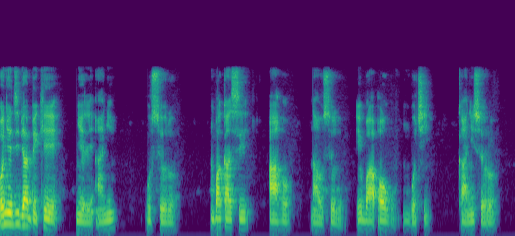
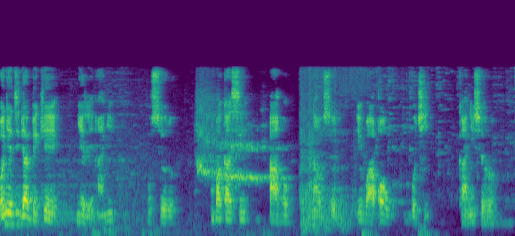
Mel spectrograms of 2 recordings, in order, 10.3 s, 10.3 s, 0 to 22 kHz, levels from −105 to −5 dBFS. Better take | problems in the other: first | noise reduction (classical method WPE with log-MMSE)

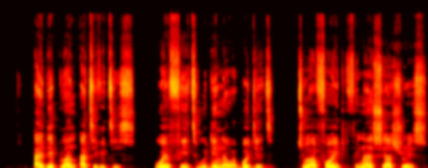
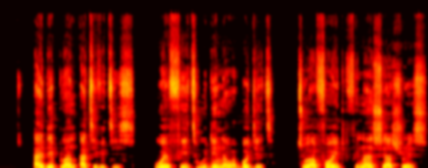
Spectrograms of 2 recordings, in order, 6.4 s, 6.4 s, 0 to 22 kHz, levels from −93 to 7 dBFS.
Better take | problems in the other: second | noise reduction (neural mask model DeepFilterNet 3)

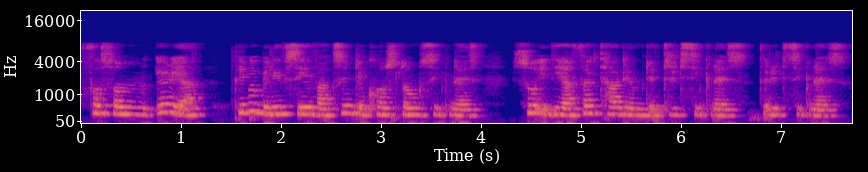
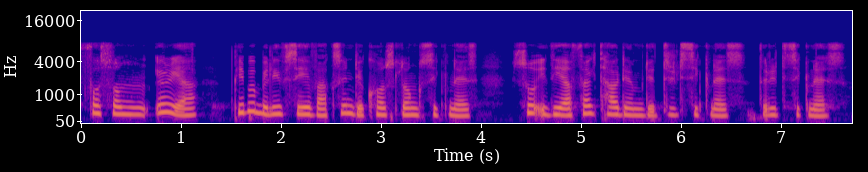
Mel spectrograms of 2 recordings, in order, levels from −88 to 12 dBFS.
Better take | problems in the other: second | room echo; dies away in 0.3 s

